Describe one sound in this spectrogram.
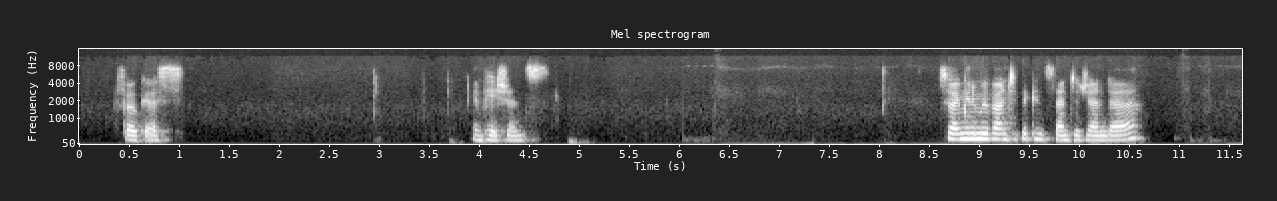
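A woman speaks calmly in short phrases over an online call.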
